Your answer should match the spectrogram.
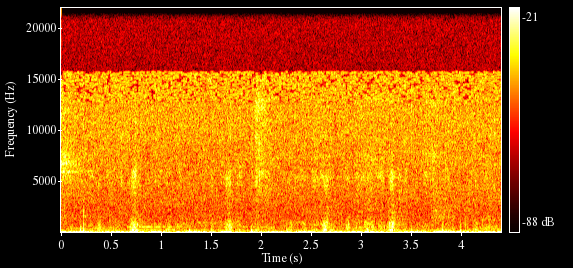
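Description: Pen writing by hand on a paper worksheet: faint, scratchy strokes and small ticks as a couple of words are written out.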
